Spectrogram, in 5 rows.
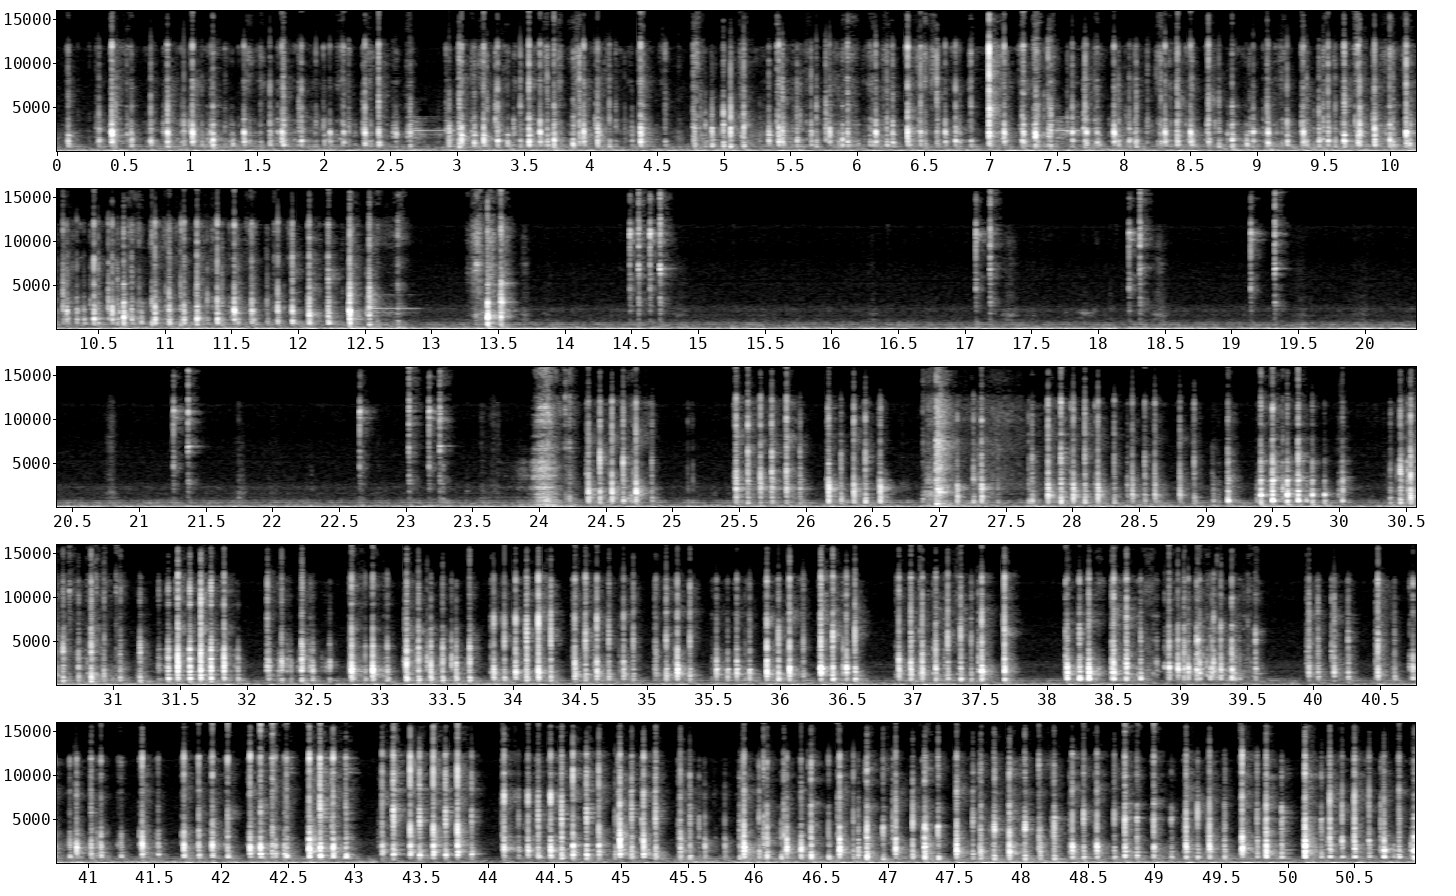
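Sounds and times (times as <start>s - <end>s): mechanical keyboard typing: 0.0s - 13.6s, 24.2s - 50.9s.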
